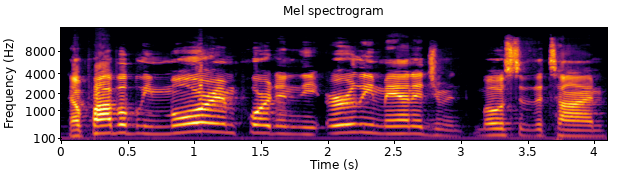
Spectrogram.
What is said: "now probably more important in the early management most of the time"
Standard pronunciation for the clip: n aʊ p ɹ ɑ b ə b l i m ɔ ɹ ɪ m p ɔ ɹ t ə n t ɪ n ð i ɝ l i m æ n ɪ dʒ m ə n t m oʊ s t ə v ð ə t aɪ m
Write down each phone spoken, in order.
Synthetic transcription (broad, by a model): n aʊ p ɹ ɑ b ə b l i m ɔ ɹ ɪ m p ɔ ɹ t n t ɪ n ð i ɝ l i m æ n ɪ dʒ m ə n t m oʊ s t ə v ð ə t aɪ m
